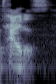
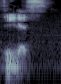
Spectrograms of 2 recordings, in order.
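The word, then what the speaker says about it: Tidus: I'm amazed they didn't throw Titus from Final Fantasy X, by the way, it's pronounced Titus, not Titus, into this game.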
